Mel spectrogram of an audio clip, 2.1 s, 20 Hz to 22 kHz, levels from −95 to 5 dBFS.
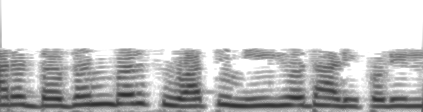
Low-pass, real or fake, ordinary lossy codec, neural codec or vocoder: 3.6 kHz; real; none; none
